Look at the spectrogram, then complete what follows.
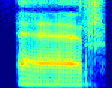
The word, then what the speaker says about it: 而: The third character is er, pronounced er.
